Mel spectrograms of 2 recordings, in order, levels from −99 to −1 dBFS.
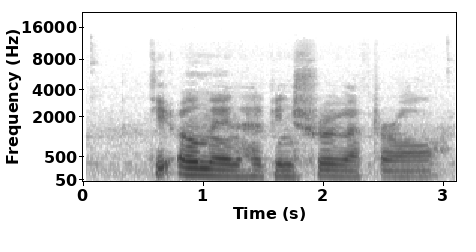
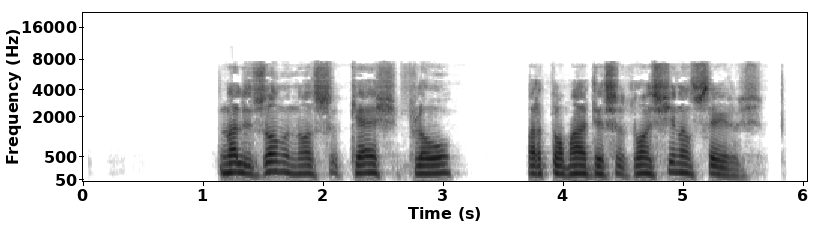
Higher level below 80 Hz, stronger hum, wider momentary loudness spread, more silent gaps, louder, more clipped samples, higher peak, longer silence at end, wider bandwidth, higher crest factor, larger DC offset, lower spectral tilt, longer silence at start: second, -70 dBFS vs -64 dBFS; neither; about the same, 11 LU vs 9 LU; second, none vs 3.24-3.69 s; second, -32 LUFS vs -17 LUFS; neither; second, -12 dBFS vs 0 dBFS; second, 0.1 s vs 0.4 s; first, 10.5 kHz vs 7.8 kHz; about the same, 20 dB vs 18 dB; neither; first, -8 dB/octave vs -5.5 dB/octave; second, 0.55 s vs 1.15 s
